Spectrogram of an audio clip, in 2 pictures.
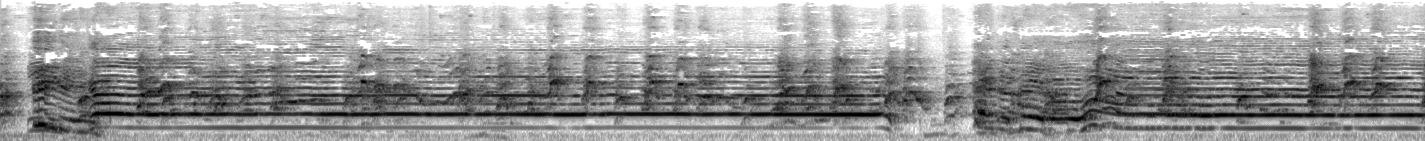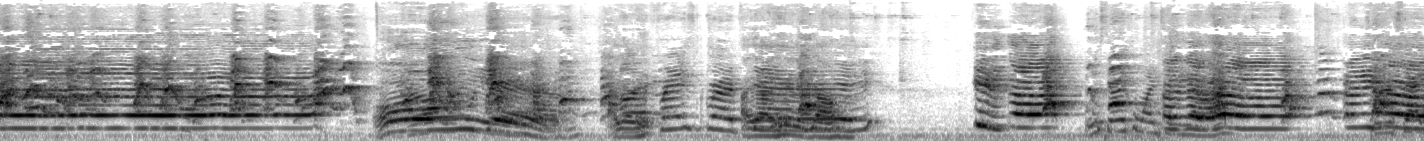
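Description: Voices holding one long, steady sung note for about eight seconds, then another for about six, followed by shorter calls that slide down in pitch and a brief pause near the end.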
